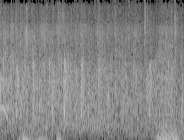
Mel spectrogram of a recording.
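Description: An audience claps steadily for several seconds, a dense, even patter of many hands with a few louder bursts, and no one speaking over it.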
